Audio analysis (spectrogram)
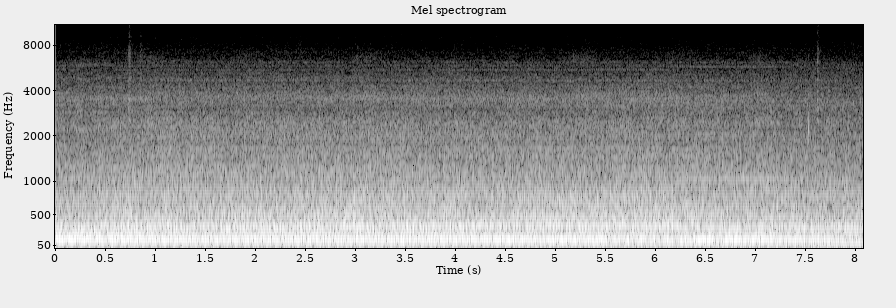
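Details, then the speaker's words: Diesel dump haul truck on test drive with bed lowering: steady diesel rumble with a loose, uneven fluttering rattle on top from the exhaust rain cap flapper, awful noisy. "we may have do something about that rain fly back there it's awful noisy here"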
